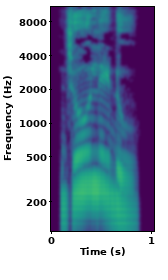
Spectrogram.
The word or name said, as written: ಜಲ್ಲಡೆ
